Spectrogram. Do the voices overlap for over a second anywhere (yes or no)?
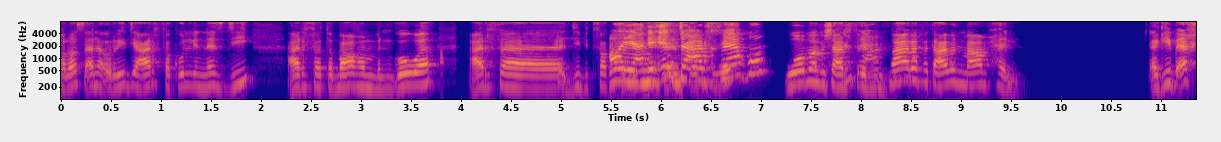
yes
